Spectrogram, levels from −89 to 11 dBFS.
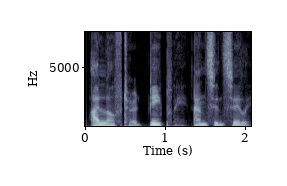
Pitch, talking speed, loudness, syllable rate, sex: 115 Hz, 175 wpm, -18 LUFS, 5.9 syllables/s, male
